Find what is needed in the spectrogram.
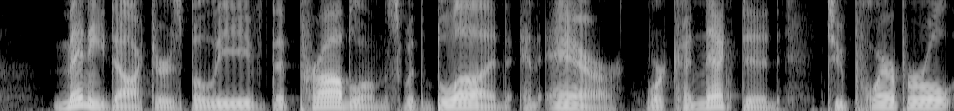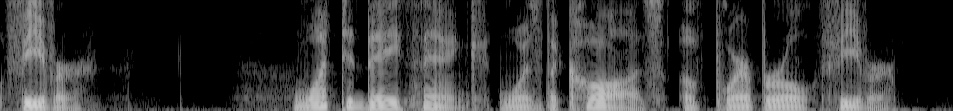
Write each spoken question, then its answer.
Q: What did they think was the cause of puerperal fever?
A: They thought that problems with blood and air were connected to puerperal fever.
